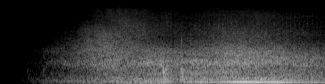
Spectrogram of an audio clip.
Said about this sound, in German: Auf einer Straßenbrücke irgendwo in Deutschland schleichen die Lastwagen Stoßstange an Stoßstange vorwärts, während ein Verkehrsschild wegen Brückenschäden ermahnt, langsamer zu fahren.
